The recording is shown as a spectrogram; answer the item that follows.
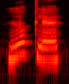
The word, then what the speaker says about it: Leclerc: Monsieur Leclerc, the C at the end is silent.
